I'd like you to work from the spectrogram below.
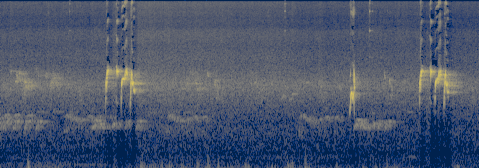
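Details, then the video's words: Red-whiskered bulbul master song for teaching birds, heard as three short bursts of crisp, rapid whistled notes spread over several seconds, with a thin repeated whistle and rustling noise in between. "คมชัดลึก"ดอกสวยๆ สำนวนแม่บท/ไว้สอนนก"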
